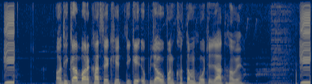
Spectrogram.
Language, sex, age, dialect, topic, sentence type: Bhojpuri, male, 18-24, Northern, agriculture, statement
